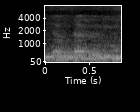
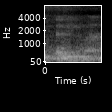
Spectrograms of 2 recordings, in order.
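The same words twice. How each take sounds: First: Breathy whisper, resigned husband; whispered acceptance. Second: Said in the usual way. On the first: Retold or imitated. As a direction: give in under your breath. Calm husband accepting his wife.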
